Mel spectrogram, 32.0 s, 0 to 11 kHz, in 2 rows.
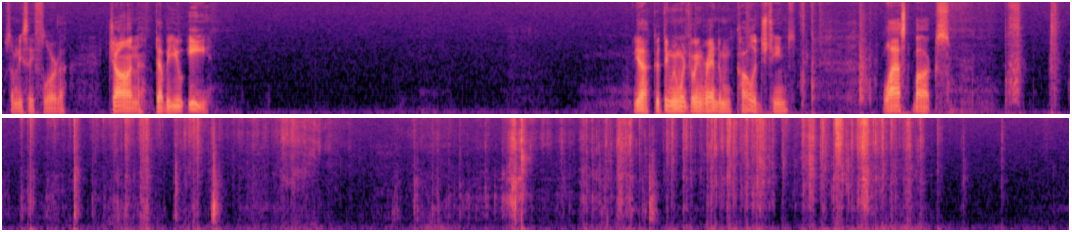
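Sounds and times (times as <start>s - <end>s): wrapper tearing and crinkling: 16.3s - 21.0s, 23.2s - 30.2s.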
